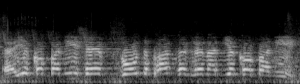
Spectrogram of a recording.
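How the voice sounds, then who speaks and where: A man's voice: very high voice, steady tone, moderate pace, roomy sound, distant mic, dull audio, a little hiss or hum. A man as company commander giving a terse military radio report over a walkie talkie, with clipped phrasing and hesitant fillers.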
